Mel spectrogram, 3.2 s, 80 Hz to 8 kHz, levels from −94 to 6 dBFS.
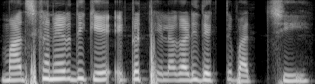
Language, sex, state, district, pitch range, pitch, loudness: Bengali, female, West Bengal, Alipurduar, 210-260 Hz, 230 Hz, -16 LUFS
